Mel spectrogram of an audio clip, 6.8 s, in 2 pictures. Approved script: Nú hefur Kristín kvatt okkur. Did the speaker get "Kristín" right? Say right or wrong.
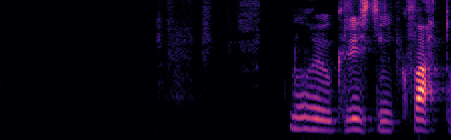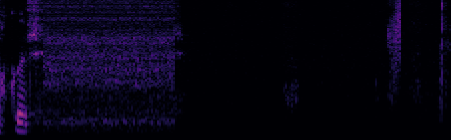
right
